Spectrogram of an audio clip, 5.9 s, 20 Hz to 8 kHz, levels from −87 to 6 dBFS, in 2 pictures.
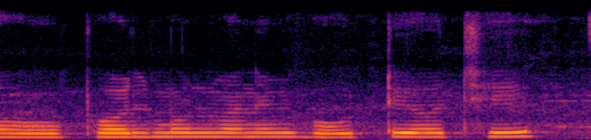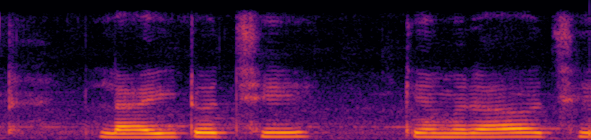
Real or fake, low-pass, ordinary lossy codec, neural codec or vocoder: real; 7.2 kHz; none; none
